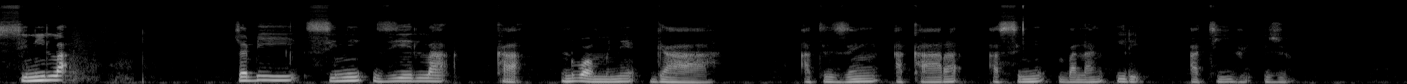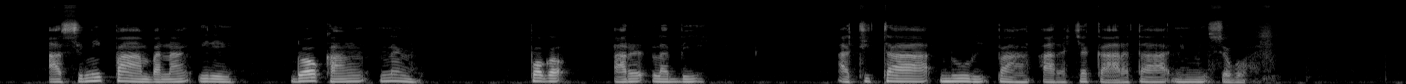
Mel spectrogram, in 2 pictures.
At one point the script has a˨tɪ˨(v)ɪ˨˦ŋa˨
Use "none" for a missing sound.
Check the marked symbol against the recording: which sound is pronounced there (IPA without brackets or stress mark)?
z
